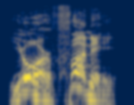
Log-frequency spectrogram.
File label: Cartoon lion voice, "you are funny"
